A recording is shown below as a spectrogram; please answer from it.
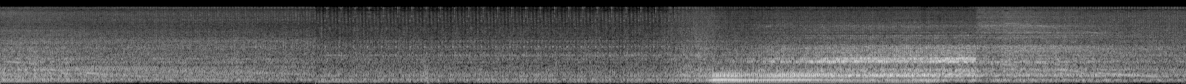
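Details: Audi A3 2.0T FSI BPY with stock K03S turbo, all stock, in cold winter weather, held near 1300 rpm on launch control: a steady howl over the exhaust under load with throttle open, unlike turbo spool, while boost builds.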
